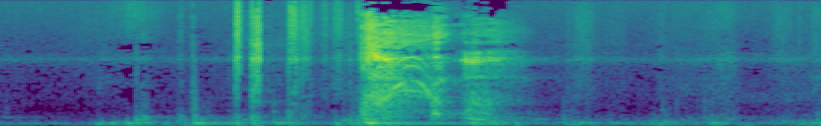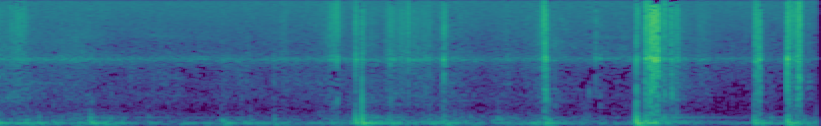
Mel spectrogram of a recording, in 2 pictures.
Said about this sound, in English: Sorry, I was trying not to cough in the mic and may have made more noise in the process.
